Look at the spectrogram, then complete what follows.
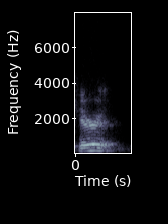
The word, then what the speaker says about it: caret: Other than that, sometimes you'll see things written out with this little symbol right here that's called the caret. Not spelled like, vegetables, spelled funky.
